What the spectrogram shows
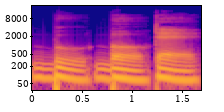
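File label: "bubote", concatenated syllables; Affixing experiment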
